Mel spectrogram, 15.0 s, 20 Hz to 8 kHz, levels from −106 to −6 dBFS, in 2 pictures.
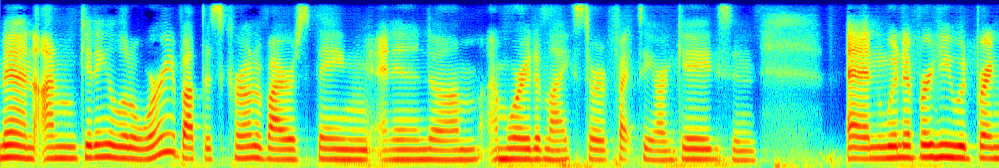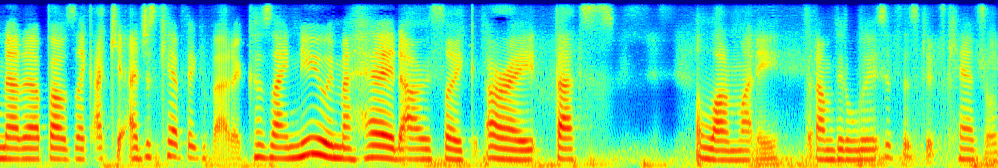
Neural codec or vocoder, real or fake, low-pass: codec, 24 kHz, 0.9 kbps, WavTokenizer, large speech release; fake; 7.2 kHz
